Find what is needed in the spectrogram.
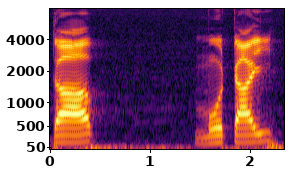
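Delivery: ordinary delivery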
